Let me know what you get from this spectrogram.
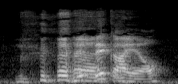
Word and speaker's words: Mikael: Mikael. Mikael should be the pronunciation of Michael.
